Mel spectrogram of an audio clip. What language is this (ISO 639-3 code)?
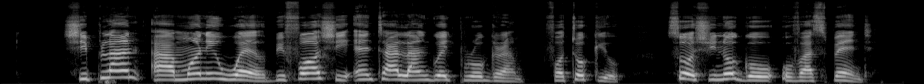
pcm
